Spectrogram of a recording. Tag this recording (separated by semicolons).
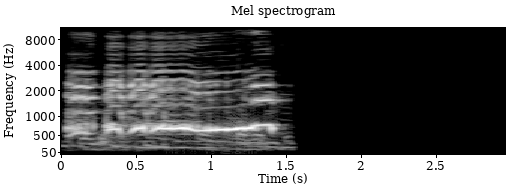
Wales; Cockerel; Farm; Countryside; Outdoors; Birds; Chatter; Rooster; Ambience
